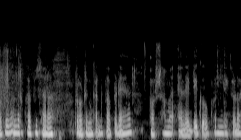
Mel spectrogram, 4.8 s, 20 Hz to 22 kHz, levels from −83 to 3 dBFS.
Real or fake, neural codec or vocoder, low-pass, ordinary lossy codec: real; none; 7.2 kHz; Opus, 64 kbps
